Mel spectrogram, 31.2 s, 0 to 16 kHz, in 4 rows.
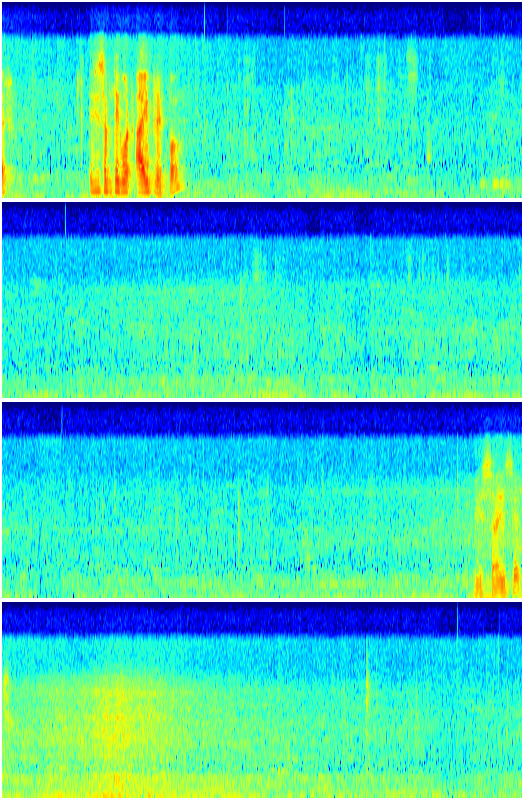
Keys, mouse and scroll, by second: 2.9 alt+click, 4.5 right click, 5.7 alt+click, 6.1-6.7 typing, 10.4 click, 11.4-12.1 typing, 14.9 click, 16.7 middle click, 19.3 click, 19.3 right click, 19.4 shift+click, 20.7 shift+click, 22.4 shift+click, 23.1 click, 24.8 shift+click, 28.3 click, 28.6 shift+click.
